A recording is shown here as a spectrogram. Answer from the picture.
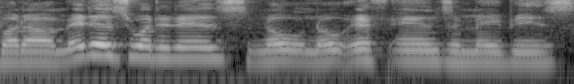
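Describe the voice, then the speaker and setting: A man is speaking. His pitch is high. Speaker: gaming and sports opinion youtuber. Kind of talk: opinion rant monologue. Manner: passionate, may get loud; casual, profane.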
